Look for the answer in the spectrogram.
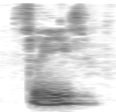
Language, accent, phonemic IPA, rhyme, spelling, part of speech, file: English, Southern England, /sliːz/, -iːz, sleaze, noun / verb, LL-Q1860 (eng)-sleaze.wav
- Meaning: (noun) 1. Low moral standards 2. Political corruption 3. A person of low moral standards 4. A man who is sexually aggressive or forward with women to the point of causing disgust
